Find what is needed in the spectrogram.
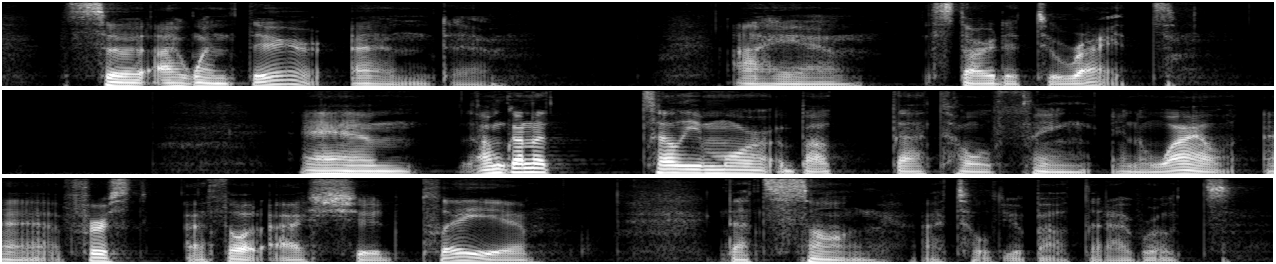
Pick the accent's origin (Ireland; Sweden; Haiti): Sweden; Malmö, Skåne; English is a second language; I'm a songwriter from Malmö in Sweden. And I'm here in Seattle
